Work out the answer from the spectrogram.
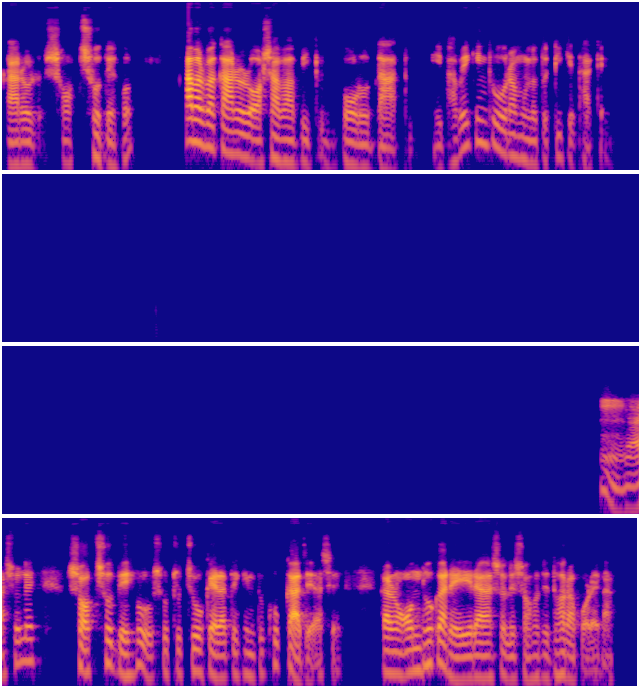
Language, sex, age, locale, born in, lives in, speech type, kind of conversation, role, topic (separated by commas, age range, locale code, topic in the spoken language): Bengali, male, 25-29, bn-BD, Bangladesh, Bangladesh, read, expert-assistant, expert, সমুদ্রের গভীরে প্রাণীরা কীভাবে বাঁচে, সেখানে আলো না থাকলে তারা কীভাবে টিকে থাকে?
